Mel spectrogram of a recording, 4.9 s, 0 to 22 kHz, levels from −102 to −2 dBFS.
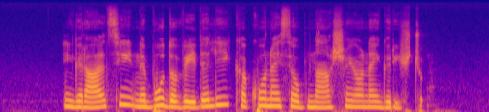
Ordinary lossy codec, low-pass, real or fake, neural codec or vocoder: none; 19.8 kHz; fake; vocoder, 44.1 kHz, 128 mel bands every 512 samples, BigVGAN v2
